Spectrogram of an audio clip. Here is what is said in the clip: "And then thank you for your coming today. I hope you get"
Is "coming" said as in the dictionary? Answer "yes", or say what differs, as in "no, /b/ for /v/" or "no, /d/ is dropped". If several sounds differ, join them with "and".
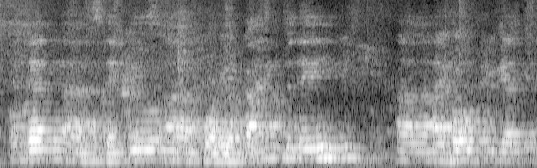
no, /m/ is dropped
